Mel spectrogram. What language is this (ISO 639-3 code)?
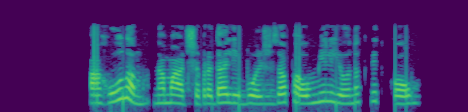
bel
